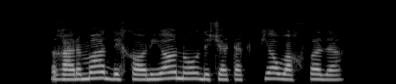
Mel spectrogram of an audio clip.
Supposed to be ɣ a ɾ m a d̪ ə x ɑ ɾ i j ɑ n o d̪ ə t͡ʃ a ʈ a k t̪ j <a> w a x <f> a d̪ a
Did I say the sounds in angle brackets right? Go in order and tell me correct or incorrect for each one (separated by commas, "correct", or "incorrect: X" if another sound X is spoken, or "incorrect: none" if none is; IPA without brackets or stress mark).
incorrect: ɑ, correct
